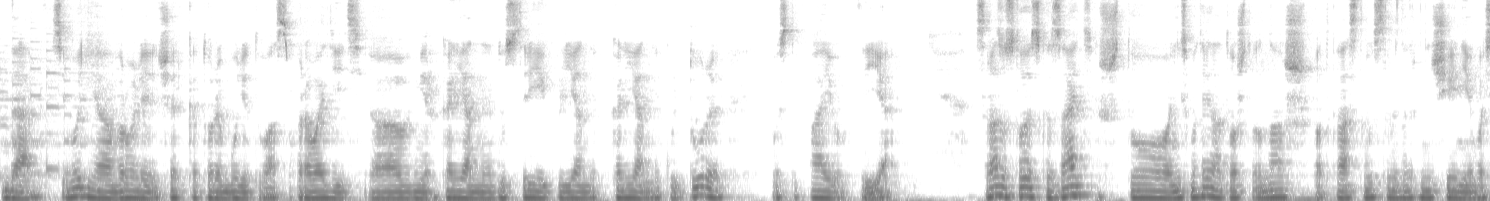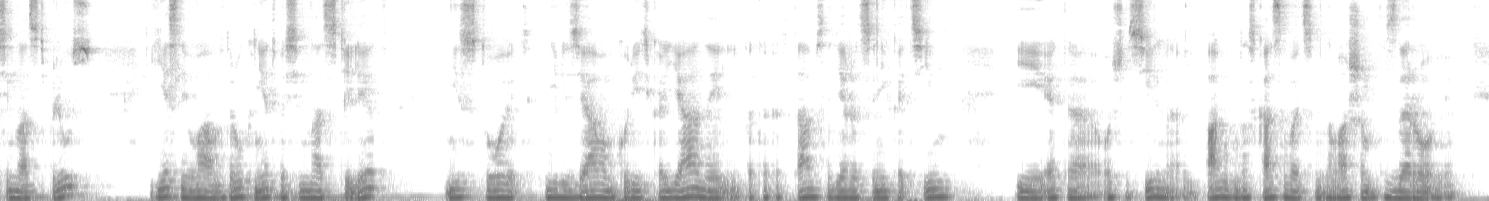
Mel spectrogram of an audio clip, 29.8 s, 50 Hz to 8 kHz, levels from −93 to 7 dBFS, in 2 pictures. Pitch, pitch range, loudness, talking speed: 100 Hz, 95-110 Hz, -44 LUFS, 120 wpm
